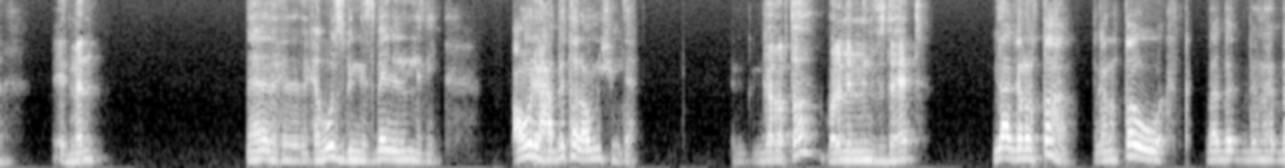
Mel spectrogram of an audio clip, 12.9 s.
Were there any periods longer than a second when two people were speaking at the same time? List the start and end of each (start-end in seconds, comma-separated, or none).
none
